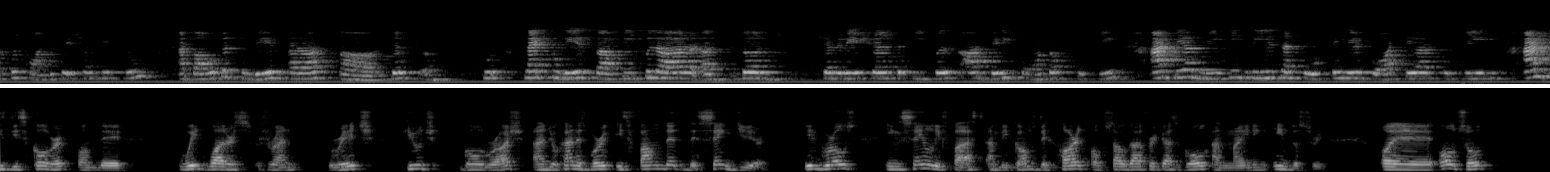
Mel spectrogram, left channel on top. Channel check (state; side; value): different; both; correlation -0.01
